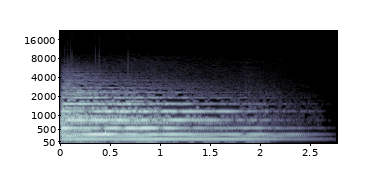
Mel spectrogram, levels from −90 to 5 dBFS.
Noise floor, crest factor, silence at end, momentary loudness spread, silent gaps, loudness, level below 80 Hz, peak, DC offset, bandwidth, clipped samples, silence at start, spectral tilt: -39 dBFS; 12 dB; 0.4 s; 18 LU; none; -12 LUFS; -40 dBFS; 0 dBFS; under 0.1%; 5.6 kHz; under 0.1%; 0 s; -9.5 dB/octave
